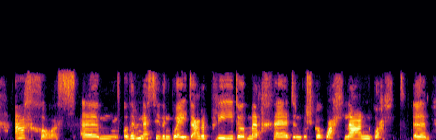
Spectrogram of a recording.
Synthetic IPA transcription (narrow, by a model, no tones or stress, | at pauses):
aχɔ̰səːmoːðɛhʊnasɨːðənɡweɨdaɾəpʰriːdoːðmɛrχɛdənɡwɪskɔɡwaɬlanɡwaɬtəːm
